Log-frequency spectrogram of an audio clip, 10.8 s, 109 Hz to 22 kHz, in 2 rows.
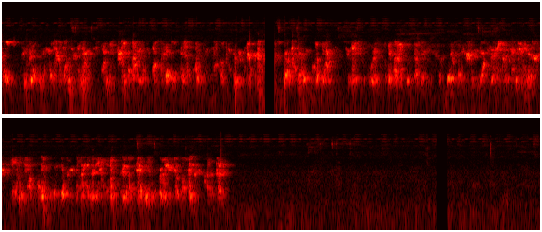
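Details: iPhone 3G on iOS 4.1 during a call, heard on both sides of the line, about 3/4 of calls made or received: choppy gargling crackle in the voice band for about eight seconds, then abrupt cutoff; call audio interference noise.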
